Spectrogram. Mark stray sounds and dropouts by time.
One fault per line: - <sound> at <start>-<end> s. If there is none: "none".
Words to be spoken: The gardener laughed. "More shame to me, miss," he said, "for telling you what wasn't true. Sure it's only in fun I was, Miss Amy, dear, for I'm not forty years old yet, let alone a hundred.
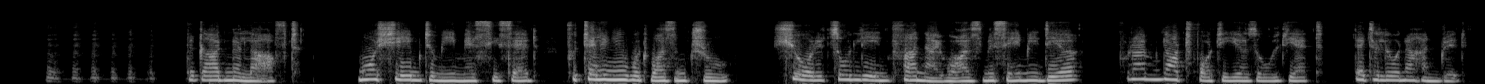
- laugh at 0.5-1.6 s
